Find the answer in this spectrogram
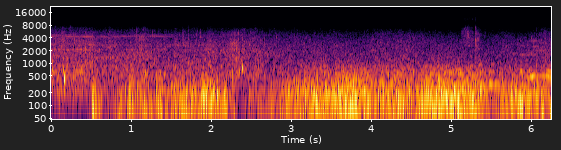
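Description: Wind gusting on the microphone, with the sea washing against the jetty underneath.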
